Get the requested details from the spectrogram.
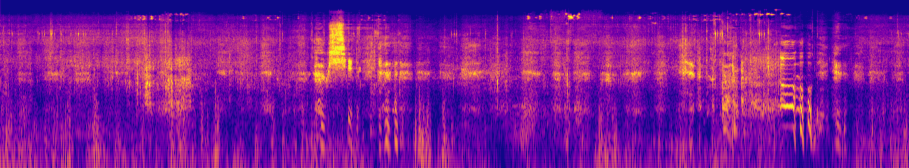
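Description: Bike tyres crunch and rumble over a dirt trail.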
